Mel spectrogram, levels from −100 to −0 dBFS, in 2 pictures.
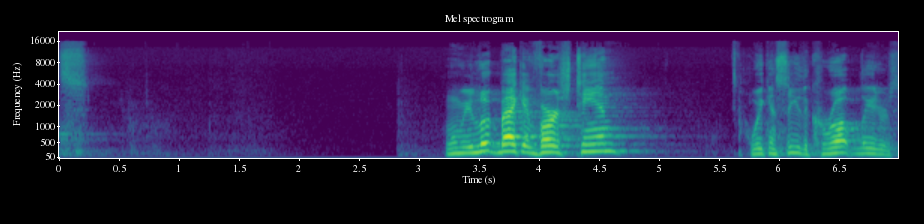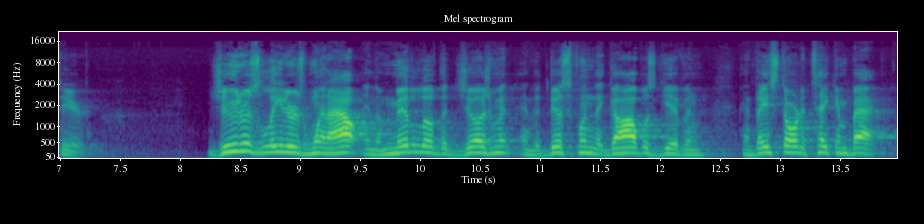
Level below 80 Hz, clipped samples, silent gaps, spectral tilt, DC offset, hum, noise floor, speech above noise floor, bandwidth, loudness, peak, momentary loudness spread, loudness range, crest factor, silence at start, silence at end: -78 dBFS; under 0.1%; none; -5 dB/octave; under 0.1%; none; -80 dBFS; 56 dB; 16 kHz; -24 LUFS; 0 dBFS; 16 LU; 9 LU; 26 dB; 0 s; 0.05 s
